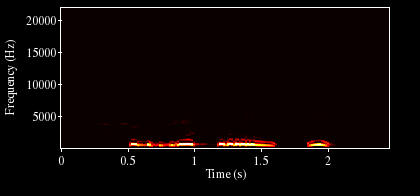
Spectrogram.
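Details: Spotted dove decoy bird giving a practised 'thúc gù' coo meant to provoke other doves to call: a single low, hollow phrase of a stuttering note, a drawn-out falling coo and a short final note, with a clean, quiet background.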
